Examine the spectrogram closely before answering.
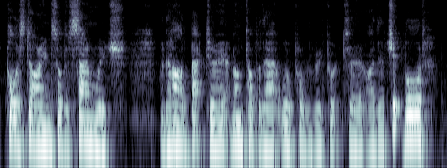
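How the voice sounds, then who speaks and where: A man's somewhat breathy, fairly high voice with a British accent, fairly even intonation and a moderate pace. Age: 70s. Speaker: vlogger and property renovator. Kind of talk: casual vlog talk. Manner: halting, with many fillers.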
